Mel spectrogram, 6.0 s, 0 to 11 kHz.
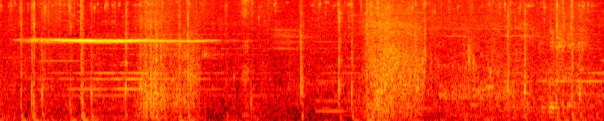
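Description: Roach, a horse in The Witcher 3, trots along with a steady clip-clop of hooves, close and fairly quiet, mixed with a brief whinny and scuffling movement.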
